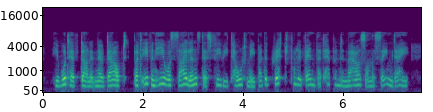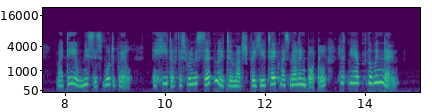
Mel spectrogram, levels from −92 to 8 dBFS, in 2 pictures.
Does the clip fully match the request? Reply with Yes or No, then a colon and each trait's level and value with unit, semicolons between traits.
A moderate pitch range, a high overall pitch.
Yes: average, 4.6 semitones; high, 240 Hz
